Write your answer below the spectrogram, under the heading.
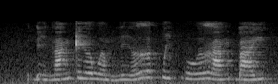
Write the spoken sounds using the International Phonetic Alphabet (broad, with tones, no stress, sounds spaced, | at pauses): ɗ i˨˩ n a˧˥ ŋ ʈ i˧ ə̯ w ə˨˩ m n i˨˩˦ ə̯ ɣ ə˦˥ k̚ w i˦˥ k̚ w u˧˥ ə̯ ɣ a˧˥ ŋ ɓ a˧˥ j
